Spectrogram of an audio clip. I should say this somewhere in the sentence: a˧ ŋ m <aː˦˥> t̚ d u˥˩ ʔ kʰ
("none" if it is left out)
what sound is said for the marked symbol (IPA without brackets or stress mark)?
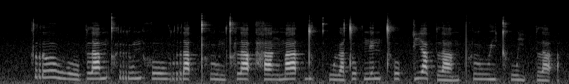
aː˦˥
